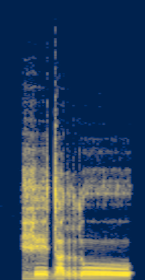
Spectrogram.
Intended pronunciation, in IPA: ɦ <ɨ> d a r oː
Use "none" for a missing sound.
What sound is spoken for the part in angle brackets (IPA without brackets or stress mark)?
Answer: e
